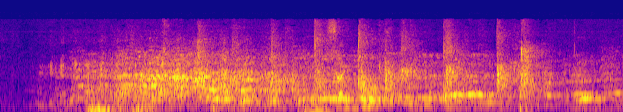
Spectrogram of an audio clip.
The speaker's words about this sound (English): Don't know what he's clapping me for. He's got to take her home. He should be clapping him.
